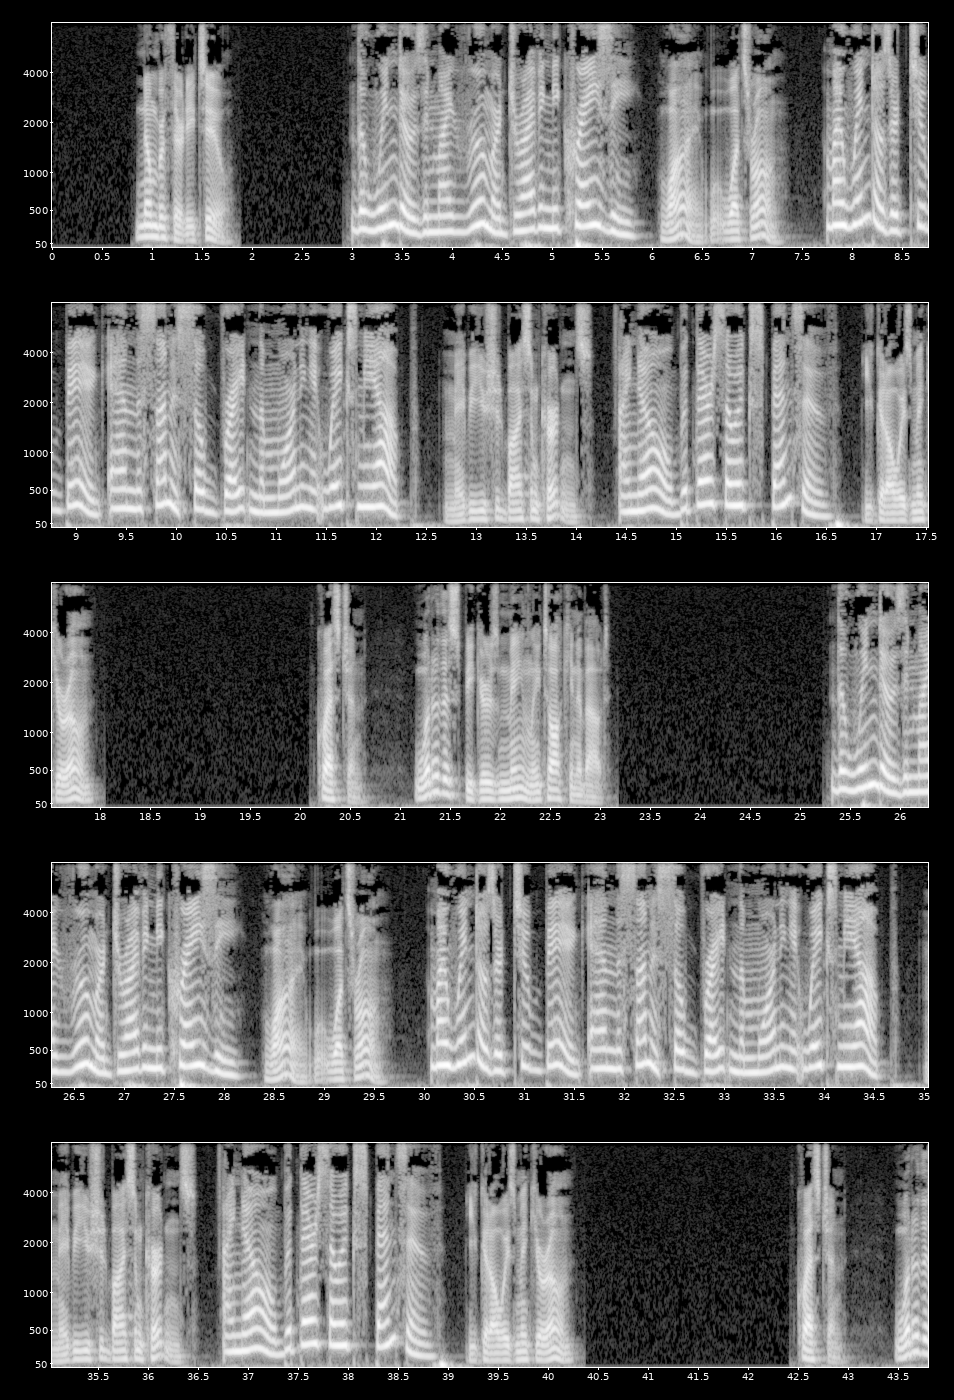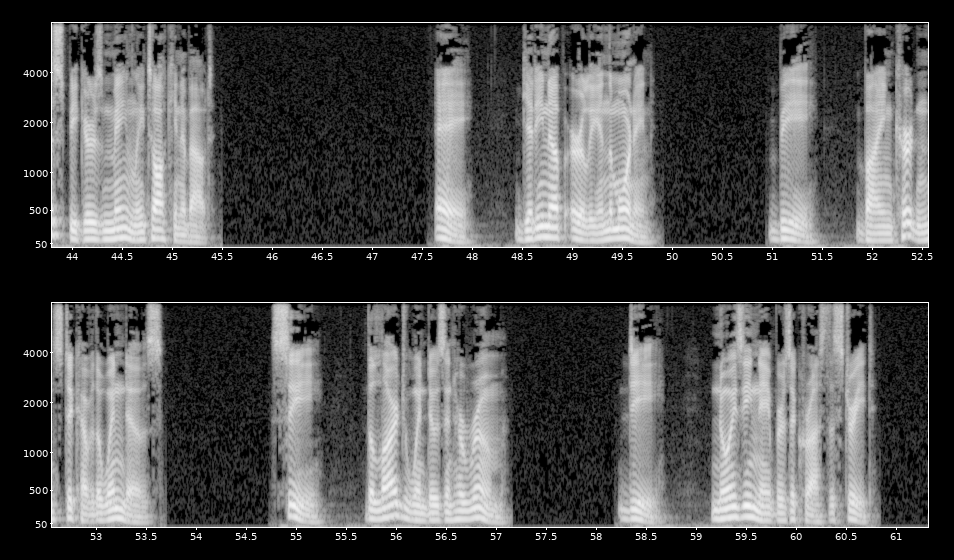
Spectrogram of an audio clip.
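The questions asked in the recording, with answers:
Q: What are the speakers mainly talking about?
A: C: The large windows in her room.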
